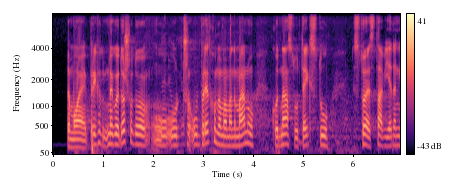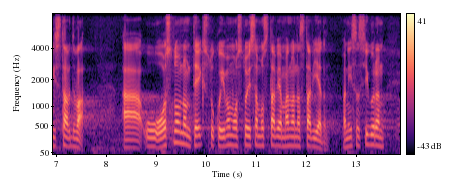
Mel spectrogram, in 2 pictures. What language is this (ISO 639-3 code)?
srp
